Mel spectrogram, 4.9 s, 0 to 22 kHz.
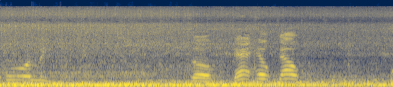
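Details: G-body car with an LS engine and 4L80 transmission, after tuning, fixing leaks and setting rail fuel pressure to 71 while adjusting fuel trim: steady low idle with an even beat and no stumble or miss, voices over it, running clean.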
